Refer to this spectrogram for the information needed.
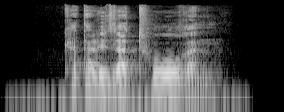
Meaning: plural of Katalysator
- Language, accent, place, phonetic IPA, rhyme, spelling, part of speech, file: German, Germany, Berlin, [katalyzaˈtoːʁən], -oːʁən, Katalysatoren, noun, De-Katalysatoren.ogg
